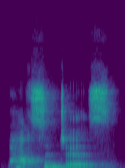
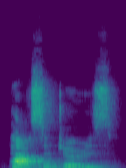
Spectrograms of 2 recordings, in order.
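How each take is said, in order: First: The R sound is left out. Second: The R sound is pronounced.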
